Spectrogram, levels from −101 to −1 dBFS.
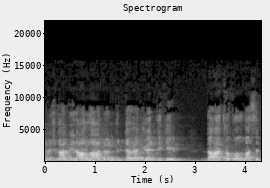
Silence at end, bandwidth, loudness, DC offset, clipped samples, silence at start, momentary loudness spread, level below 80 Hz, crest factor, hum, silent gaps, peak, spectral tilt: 0 s; 11.5 kHz; -24 LUFS; 0.8%; under 0.1%; 0 s; 9 LU; -60 dBFS; 16 dB; none; none; -8 dBFS; -4 dB/octave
